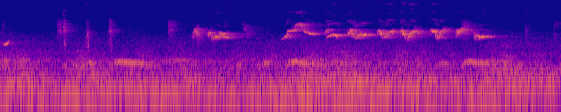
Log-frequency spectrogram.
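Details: Daurian redstart singing a lively chattering song: a few thin high notes, then from mid-clip a fast run of bright, warbled twitters. Low soft cooing sounds steadily beneath, with a steady background hum.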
